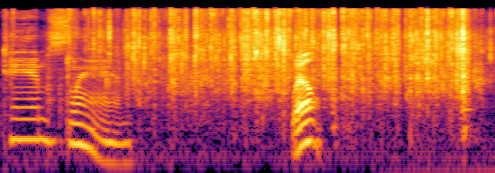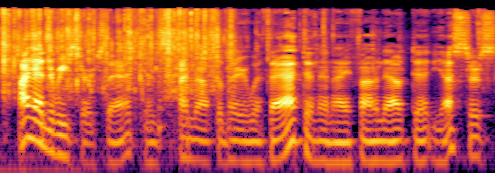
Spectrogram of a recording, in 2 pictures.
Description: Man speaking over a distinct crinkling sound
